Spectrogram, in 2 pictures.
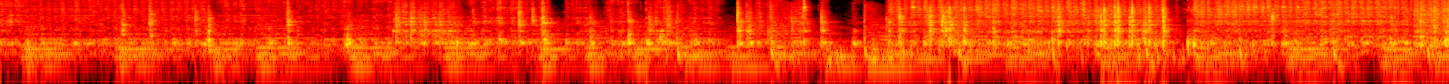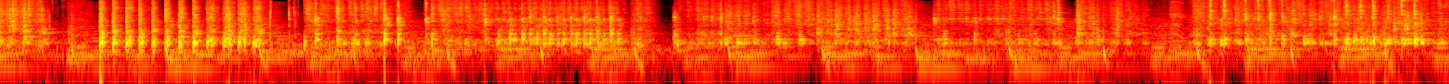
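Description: A scraper blade grinds against rusty metal.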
